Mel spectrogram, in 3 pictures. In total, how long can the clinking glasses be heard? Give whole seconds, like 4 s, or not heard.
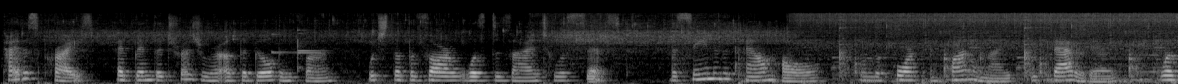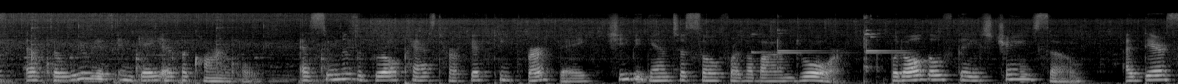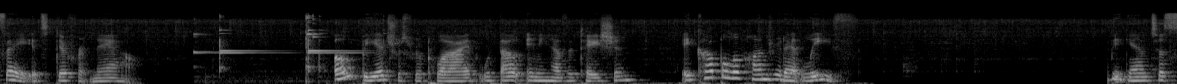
4 s.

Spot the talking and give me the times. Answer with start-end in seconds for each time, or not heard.
0.0-24.9, 26.9-32.1, 34.6-35.3.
